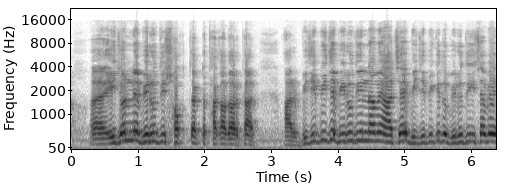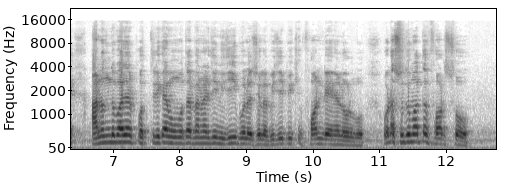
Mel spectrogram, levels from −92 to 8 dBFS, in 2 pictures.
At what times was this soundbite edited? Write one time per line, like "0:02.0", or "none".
none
